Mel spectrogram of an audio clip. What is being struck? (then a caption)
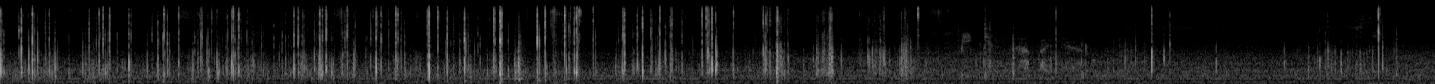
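Plastic foil chip bag. A medium red Bacon Habanero tortilla chip bag of crinkly plastic/foil film, sealed and full of chips, is held in both hands and squeezed, rubbed and crinkled with the fingertips. Dense, sharp crackling crinkles come in rapid bursts for about the first nine seconds, then thin out into sparser, quieter crinkles over a low steady background.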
